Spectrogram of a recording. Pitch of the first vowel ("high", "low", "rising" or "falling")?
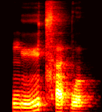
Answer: rising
